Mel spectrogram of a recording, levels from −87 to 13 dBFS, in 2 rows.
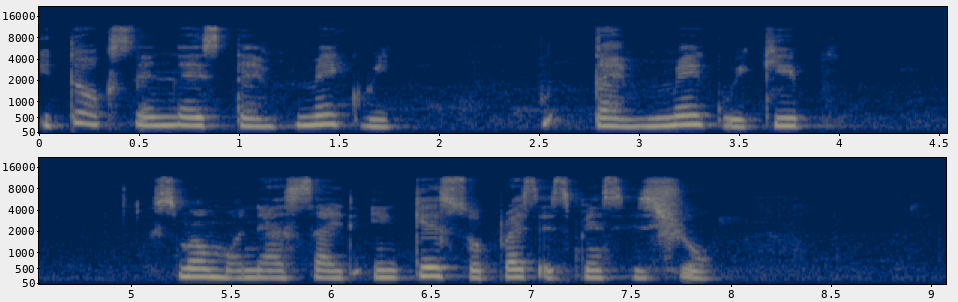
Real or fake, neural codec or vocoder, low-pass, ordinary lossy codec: fake; vocoder, 24 kHz, 100 mel bands, Vocos; none; none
